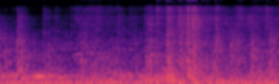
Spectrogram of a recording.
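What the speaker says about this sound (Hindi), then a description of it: "ये चोरी साहब वाले टेडी कबूतरों में से ये पीस है" Teddy pigeons cooing close by, a steady low throaty coo repeating over a continuous background hum, with no talking.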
